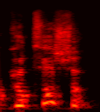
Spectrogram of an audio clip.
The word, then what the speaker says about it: petition: read petition, I can guide them to flex that first vowel in the first syllable to the long E sound, to the schwa sound, not the long E, they read the long E, to the schwa sound, and the student goes, oh, petition.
